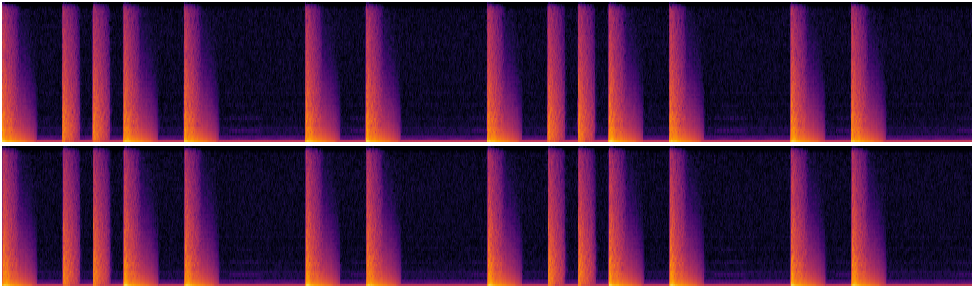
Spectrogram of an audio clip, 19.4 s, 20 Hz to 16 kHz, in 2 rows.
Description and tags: This came from the cheapest looking keyboard I've ever seen, yet it had really good features for sampling, plus a mike in that makes for some really, really, really cool distortion.
90, 90bpm, beat, cheap, drums, electronic, keyboard, loop, machine, slow, tango, toy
